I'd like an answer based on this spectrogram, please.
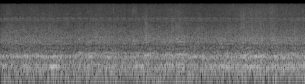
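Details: A hive's bee swarm pouring out, heard as a constant deep buzzing chorus with occasional louder passing bees, plus a faint thin high whine in the background.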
